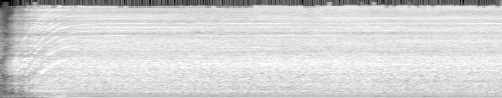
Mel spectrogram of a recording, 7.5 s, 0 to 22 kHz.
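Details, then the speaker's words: Bosch GSH 5 CE demolition hammer, under a year old, after a warranty repair with a new motor for catastrophic gearbox failure: the motor spins up fast to a steady, even, fast beat with no grinding or rattle. Normal hammer action. "Sounds like she should sound like a new machine, because she is technically still a new machine."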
